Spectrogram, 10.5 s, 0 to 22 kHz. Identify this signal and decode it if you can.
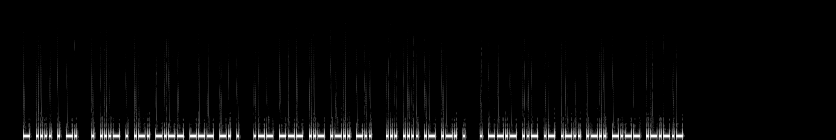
Morse code, heard as a keyed tone, about 44 wpm, 700 Hz. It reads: THEN EVERYONE WOULD SHARE EQUALLY.
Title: Sentences from Top 1400 Words 45wpm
